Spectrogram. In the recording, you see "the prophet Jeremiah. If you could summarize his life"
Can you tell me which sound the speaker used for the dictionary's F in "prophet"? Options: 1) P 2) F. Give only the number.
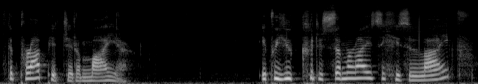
1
